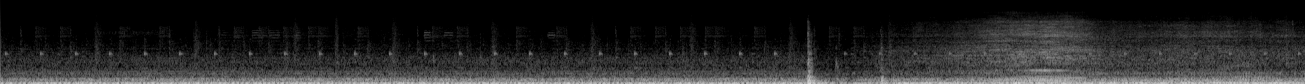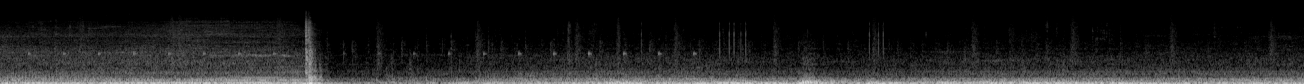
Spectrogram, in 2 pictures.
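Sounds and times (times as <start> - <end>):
car engine idling: 0.0 - 26.0
faint even ticking: 0.0 - 26.0
passing engine: 0.0 - 26.0
sharp clicks: 16.8 - 21.0.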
